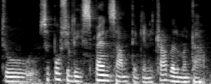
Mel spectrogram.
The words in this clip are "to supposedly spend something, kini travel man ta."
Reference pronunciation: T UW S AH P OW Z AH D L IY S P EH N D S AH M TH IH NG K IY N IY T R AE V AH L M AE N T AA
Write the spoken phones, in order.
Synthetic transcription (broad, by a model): T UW S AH P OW S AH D L IY S P EH N D S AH M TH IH NG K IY N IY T R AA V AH L M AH N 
